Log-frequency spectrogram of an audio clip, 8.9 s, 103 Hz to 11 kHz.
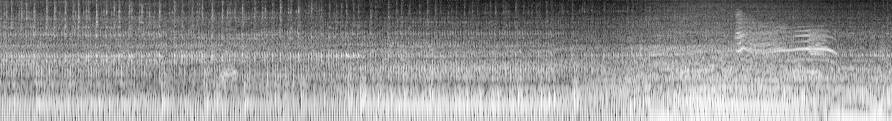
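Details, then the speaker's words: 2014 Red Max 8500 76cc two-stroke blower, formerly lost power and wouldn't take full throttle due to two missing intake bolts (air leak); starter squeaky, engine runs steady and even, picking up fuller and stronger near the end: normal running. "I'll fire it up right now. You'll hear it's pretty squeaky, but it runs good."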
